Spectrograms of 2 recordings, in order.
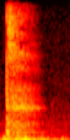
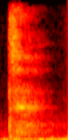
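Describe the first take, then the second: The two takes are said the same way.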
